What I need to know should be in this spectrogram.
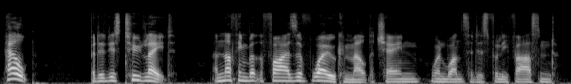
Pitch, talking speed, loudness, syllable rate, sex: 145 Hz, 240 wpm, -20 LUFS, 6.1 syllables/s, male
